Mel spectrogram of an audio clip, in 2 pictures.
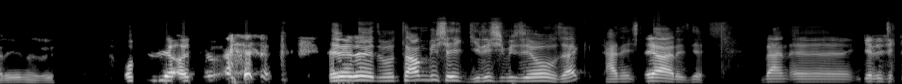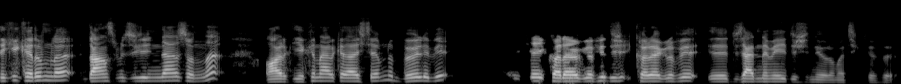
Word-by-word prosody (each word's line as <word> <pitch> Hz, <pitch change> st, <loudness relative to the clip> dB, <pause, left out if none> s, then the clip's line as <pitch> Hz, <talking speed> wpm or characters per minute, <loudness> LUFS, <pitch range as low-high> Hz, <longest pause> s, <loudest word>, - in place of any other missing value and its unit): rina 105 Hz, -1 st, -9 dB
ri. -, -, -10 dB, 0.7 s
O 175 Hz, -, +4 dB, 0.2 s
müziği 185 Hz, +1 st, +6 dB
açıp 165 Hz, 0 st, +6 dB, 1.4 s
Evet, 185 Hz, +2 st, +9 dB
evet, 185 Hz, -4 st, +6 dB
bu 170 Hz, +1 st, -4 dB
tam 195 Hz, +2 st, +5 dB
bir 215 Hz, -, -4 dB
şey 185 Hz, -2 st, +3 dB
giriş 160 Hz, +4 st, -2 dB
müziği 160 Hz, 0 st, -1 dB
olacak 165 Hz, -5 st, 0 dB, 0.2 s
hani, 130 Hz, +2 st, -3 dB
şey 165 Hz, -, +5 dB
harici. 125 Hz, -7 st, +3 dB, 0.6 s
Ben, 135 Hz, 0 st, -3 dB
eee, 125 Hz, -2 st, -8 dB
gelecekteki 145 Hz, +6 st, -4 dB
karımla 185 Hz, +3 st, -2 dB, 0.2 s
dans 155 Hz, +1 st, +2 dB
müziğinden 160 Hz, +2 st, -6 dB
sonra 160 Hz, -4 st, -6 dB, 0.5 s
ark 130 Hz, +3 st, -1 dB
yakın 130 Hz, +6 st, -9 dB
arkadaşlarımla 160 Hz, +2 st, -5 dB
böyle 170 Hz, +4 st, -4 dB
bir 400 Hz, +4 st, -7 dB, 0.8 s
şey 165 Hz, 0 st, +1 dB
koreografi 150 Hz, +2 st, +1 dB
düş 155 Hz, +1 st, -7 dB, 0.2 s
koreografi, 150 Hz, +3 st, -2 dB, 0.2 s
iii, 135 Hz, +1 st, -8 dB
düzenlemeyi 135 Hz, +1 st, -4 dB
düşünüyorum 110 Hz, -3 st, -14 dB
açıkçası. 100 Hz, -1 st, -22 dB
155 Hz, 125 wpm, -20 LUFS, 130-170 Hz, 1.4 s, Evet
